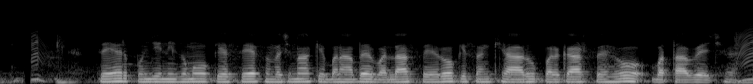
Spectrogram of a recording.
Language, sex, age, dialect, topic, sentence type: Maithili, male, 18-24, Angika, banking, statement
